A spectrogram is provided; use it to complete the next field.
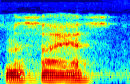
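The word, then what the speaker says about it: Masias: His last name is spelled M-A-S-I-A-S. I think it's pronounced Messias.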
